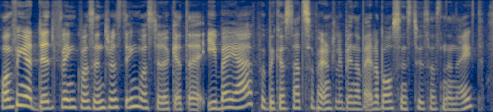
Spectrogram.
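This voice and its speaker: A woman with a Swedish accent speaks very fast with hardly any pauses, at a medium pitch with ordinary pitch variation and a dark, mellow tone, in a very clean recording with a silent background. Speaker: tech podcast co-host. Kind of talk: casual chat.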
